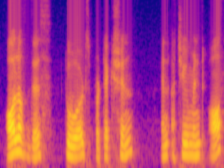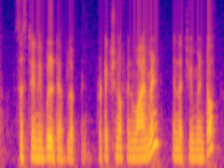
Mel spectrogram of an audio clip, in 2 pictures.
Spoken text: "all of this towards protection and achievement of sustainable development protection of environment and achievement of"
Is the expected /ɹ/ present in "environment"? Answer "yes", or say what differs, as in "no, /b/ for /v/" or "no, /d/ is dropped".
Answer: no, /ɹ/ is dropped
